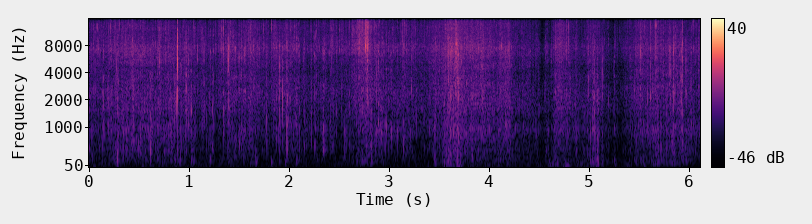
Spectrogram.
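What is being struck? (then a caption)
Plastic bag of dried herbs. Fingertips pinch and rub a clear plastic bag full of small dried herb granules through the plastic. The result is a steady, bright crackling patter like rain, with scattered sharp ticks and crinkles over a soft rustle.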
